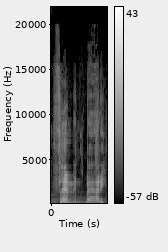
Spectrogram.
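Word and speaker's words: Flemingsberg: in the Stockholm area called Flemingsburg or as the swedes pronounce it Flemings B and that would be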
